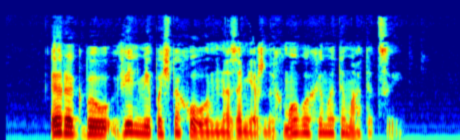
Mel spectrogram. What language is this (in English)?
Belarusian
